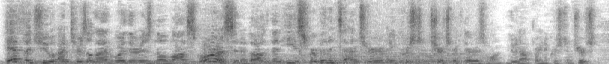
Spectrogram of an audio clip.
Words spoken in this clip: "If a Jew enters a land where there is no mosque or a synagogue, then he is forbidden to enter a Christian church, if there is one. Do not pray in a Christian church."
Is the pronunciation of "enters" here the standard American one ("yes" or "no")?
yes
